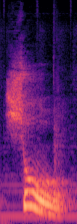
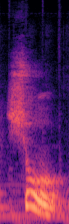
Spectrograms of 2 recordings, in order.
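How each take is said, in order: First: The vowel is strongly rounded and extreme. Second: The vowel is strongly rounded and extreme.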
